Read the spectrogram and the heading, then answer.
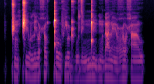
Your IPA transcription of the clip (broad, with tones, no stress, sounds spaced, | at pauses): ǁ õ˧ ǁ i˥˩ u̯ l i˧ u̯ ħ o˥ ǃ o˥˩ u̯ f j u˥˩ ɖʱ u˩ d e˩ ŋ͡ǃ ĩ˥˩ ɠ ũ˩ ɗ a˥ l ẽ˩ y̯ ʕ o˥˩ ħ ã˧ u̯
